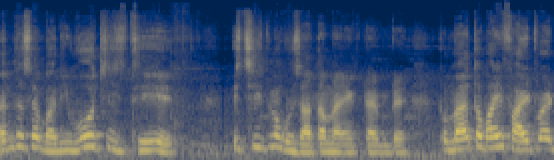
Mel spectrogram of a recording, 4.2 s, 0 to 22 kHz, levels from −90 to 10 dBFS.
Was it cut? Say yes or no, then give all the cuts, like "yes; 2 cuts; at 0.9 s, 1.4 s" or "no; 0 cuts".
no; 0 cuts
